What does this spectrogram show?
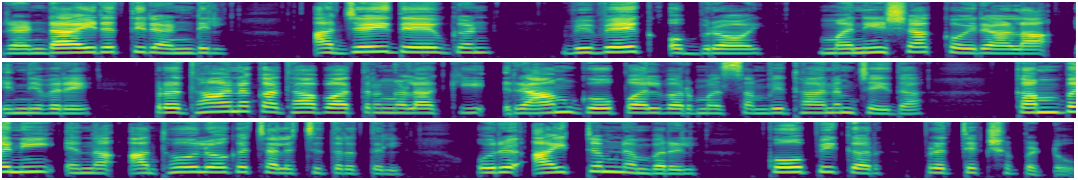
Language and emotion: Malayalam, neutral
